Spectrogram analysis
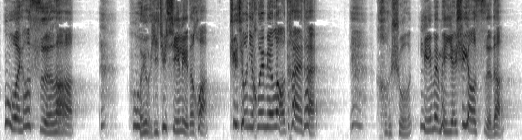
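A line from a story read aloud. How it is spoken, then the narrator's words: Weak, crying. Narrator (Chinese): 连日饮食不进，身子哪能动转，便哭道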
